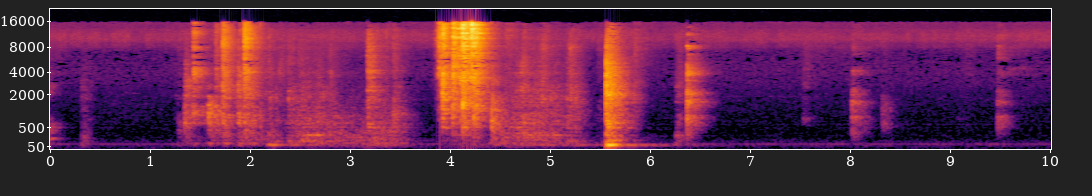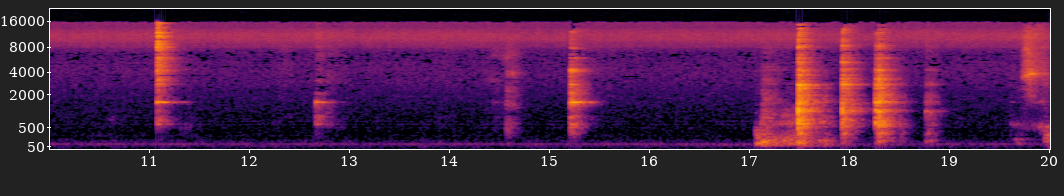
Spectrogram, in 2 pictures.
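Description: Spoon and glass bowl clinking and scraping against a blender jar as flour is spooned into it: a few seconds of scraping early on, a sharp knock a little over five seconds in, then scattered light ringing taps and a quick run of clinks near the end.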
